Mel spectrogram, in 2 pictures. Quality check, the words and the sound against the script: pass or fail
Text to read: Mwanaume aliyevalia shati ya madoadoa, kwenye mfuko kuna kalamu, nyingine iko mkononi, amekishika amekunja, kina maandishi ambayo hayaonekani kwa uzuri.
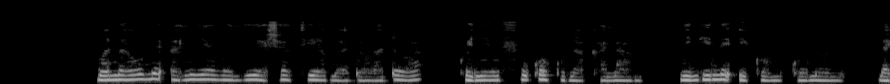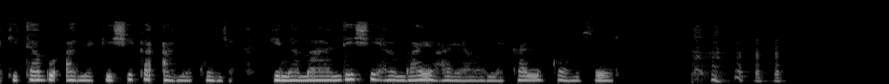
fail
